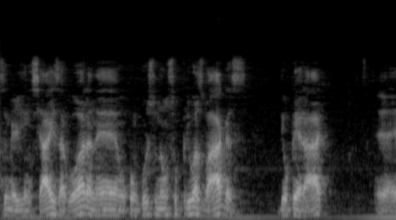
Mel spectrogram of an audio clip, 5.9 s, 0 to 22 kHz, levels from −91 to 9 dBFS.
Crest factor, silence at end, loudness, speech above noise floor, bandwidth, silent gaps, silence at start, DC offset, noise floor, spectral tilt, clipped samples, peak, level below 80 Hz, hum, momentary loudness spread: 20 dB; 0 s; -32 LUFS; 30 dB; 7.8 kHz; none; 0 s; under 0.1%; -61 dBFS; -5.5 dB/octave; under 0.1%; -12 dBFS; -58 dBFS; none; 11 LU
